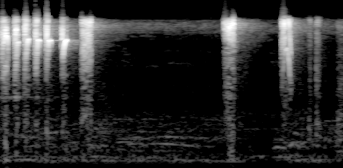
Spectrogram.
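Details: Sunbird lure sound: a rapid run of seven high, ringing chirps, then a pause and scattered single sharp chirps with short tails.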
